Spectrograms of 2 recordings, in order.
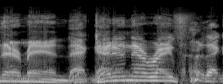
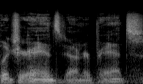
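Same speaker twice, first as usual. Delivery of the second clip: put-on bass voice, very low and deep; 8 semitones lower, 11 dB quieter than usual. Retelling what an older, linebacker-built kid told them: imitating a deep voice. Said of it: "Like, deep voice".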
